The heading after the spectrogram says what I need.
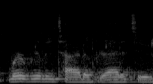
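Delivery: ordinary talk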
